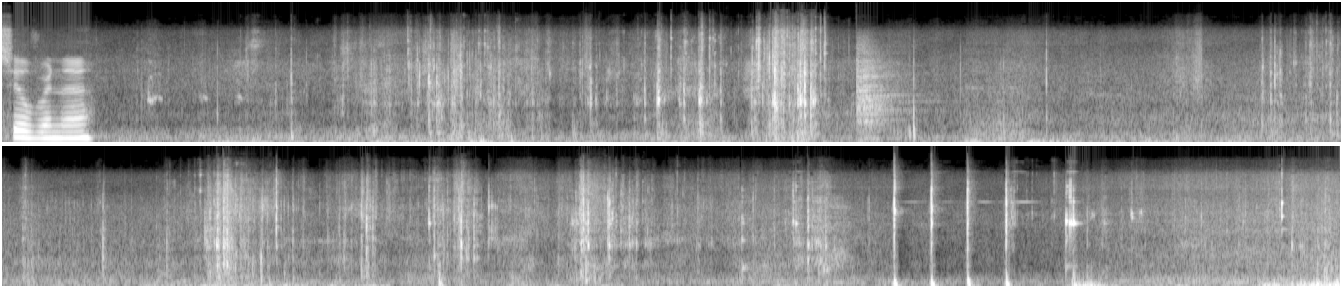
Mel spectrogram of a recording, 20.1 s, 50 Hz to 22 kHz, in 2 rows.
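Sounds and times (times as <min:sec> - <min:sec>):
metal clicks and clinks: 0:17.5 - 0:18.7.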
